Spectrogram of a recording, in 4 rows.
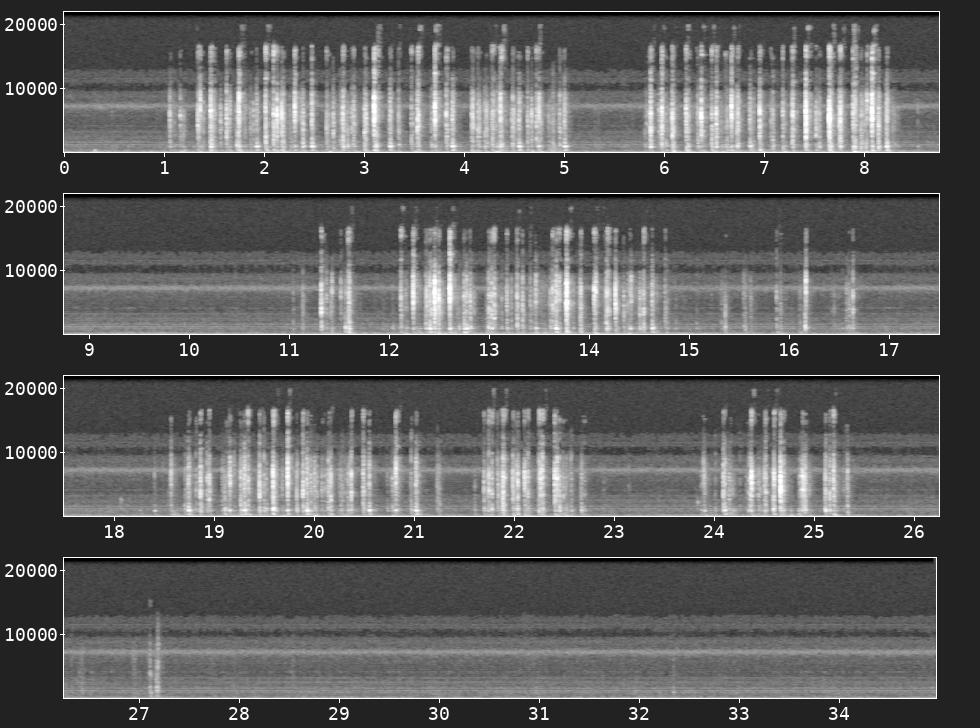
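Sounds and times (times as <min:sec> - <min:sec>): typing on computer keyboard: 0:01.0 - 0:05.1, 0:05.8 - 0:08.4, 0:11.1 - 0:16.8, 0:18.4 - 0:22.8, 0:23.8 - 0:25.4, 0:27.0 - 0:27.3.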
